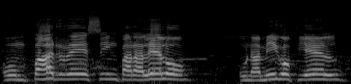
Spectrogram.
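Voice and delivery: shouted ring announcer build-up; lucha libre announcer. Real, not acted. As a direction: hype the crowd like a ring announcer. Bilingual rally introduction, shouting.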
